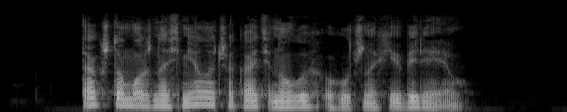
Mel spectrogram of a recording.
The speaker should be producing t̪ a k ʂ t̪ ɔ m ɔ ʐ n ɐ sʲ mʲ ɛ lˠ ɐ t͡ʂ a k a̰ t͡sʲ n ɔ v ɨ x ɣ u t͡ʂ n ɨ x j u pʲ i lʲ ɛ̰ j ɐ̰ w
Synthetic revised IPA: t̪ a k ʂ t̪ ɔ m ɔ ʐ n ɐ sʲ mʲ ɛ lˠ ɐ t͡ʂ a k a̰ t͡sʲ n ɔ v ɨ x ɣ u t͡ʂ n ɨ x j u bʲ i lʲ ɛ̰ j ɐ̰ w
